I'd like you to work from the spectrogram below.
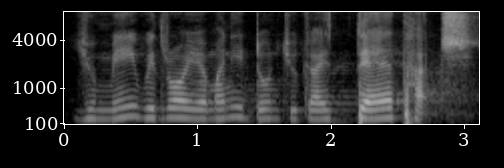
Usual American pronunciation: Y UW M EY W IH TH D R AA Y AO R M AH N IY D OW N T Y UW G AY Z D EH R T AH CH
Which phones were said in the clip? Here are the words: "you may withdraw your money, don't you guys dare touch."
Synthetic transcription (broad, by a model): Y UW M EY W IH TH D R AA Y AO M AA N IY D OW N T Y UW G AY S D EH T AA CH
